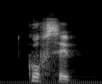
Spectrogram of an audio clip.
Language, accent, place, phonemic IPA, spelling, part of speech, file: French, France, Lyon, /kuʁ.se/, courser, verb, LL-Q150 (fra)-courser.wav
- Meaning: 1. to purchase 2. to chase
